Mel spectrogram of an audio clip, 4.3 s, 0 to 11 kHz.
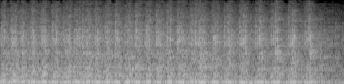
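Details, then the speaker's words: Volvo 340 with a swapped turbo engine, first start in 10 years: it catches and settles into an even idle with steady pulses, no knocks or misses; it idles well even with most pipes still disconnected. "But yeah, as you saw, all starts, all works. Idles pretty well actually, considering pretty much all of the fucking pipes are disconnected."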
